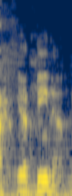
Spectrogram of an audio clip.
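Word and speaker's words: Itta Bena: is it pronounced Itabin? – Itabina. – Itabina. – Mm-hmm. That's what the natives call it.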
